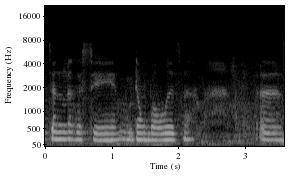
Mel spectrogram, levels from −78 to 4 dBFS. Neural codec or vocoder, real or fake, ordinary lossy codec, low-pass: codec, 16 kHz, 2 kbps, X-Codec, HuBERT features, trained on LibriSpeech; fake; none; none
